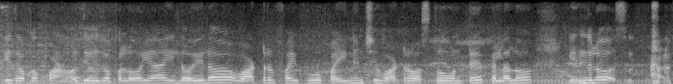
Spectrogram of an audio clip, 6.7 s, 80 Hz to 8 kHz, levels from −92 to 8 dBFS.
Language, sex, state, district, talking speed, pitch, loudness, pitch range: Telugu, female, Andhra Pradesh, Manyam, 170 wpm, 225 Hz, -14 LUFS, 215-235 Hz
